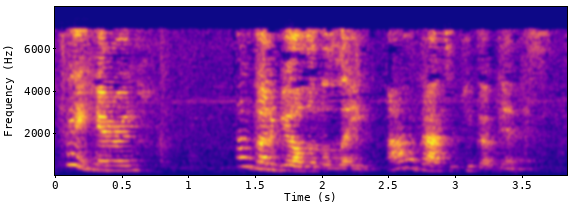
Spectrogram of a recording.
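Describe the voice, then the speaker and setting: Man playing helpful, easygoing pal for retro radio comedy; animated pitch, noisy recording. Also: fairly quick, distant mic. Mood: amiable, wry. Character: easygoing, helpful friend in a 1950s Hollywood circle. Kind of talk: old-time radio comedy acting. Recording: echoey, noisy, off-mic with crowd sound.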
